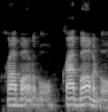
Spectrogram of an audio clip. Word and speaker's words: Crabominable: Crabominable.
